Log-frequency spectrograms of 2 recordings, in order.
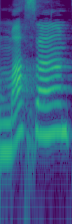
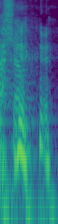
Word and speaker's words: Mosheim: Where I grew up, I grew up in a little town called Mossam, Tennessee. Mossam, Tennessee. Greene County. So. And it's spelled M-O-S-H-E-I-M. – As if it were, yeah. – Mosham. – If it were European, it would be Mossheim.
